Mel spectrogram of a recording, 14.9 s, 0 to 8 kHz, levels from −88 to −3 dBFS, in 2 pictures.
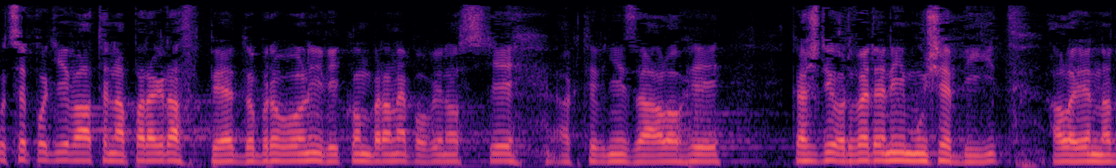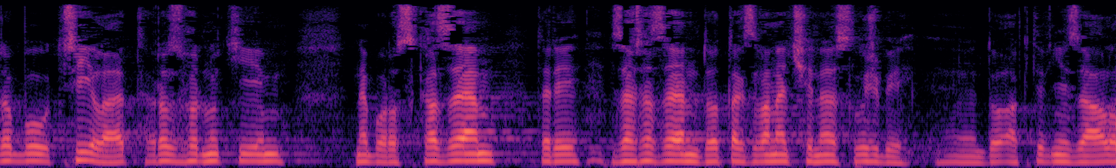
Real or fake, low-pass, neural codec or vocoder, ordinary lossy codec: real; 7.2 kHz; none; MP3, 32 kbps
